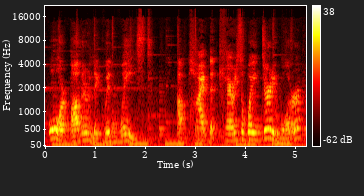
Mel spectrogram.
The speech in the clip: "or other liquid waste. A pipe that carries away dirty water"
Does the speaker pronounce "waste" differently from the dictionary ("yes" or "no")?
no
